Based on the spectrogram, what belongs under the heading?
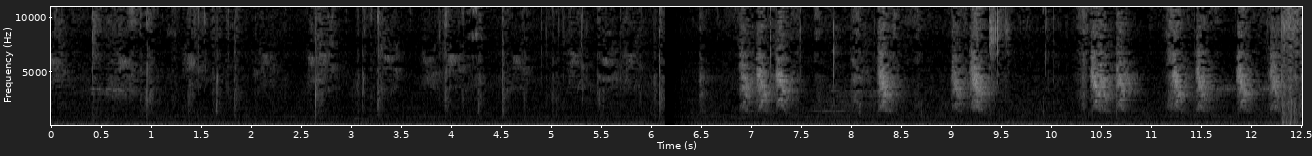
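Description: Birds chirping: a run of short, high chirps through the second half, over a faint steady low hum that fills the quieter first half.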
